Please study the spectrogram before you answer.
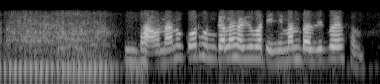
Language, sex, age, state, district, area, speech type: Assamese, female, 45-60, Assam, Dhemaji, rural, conversation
